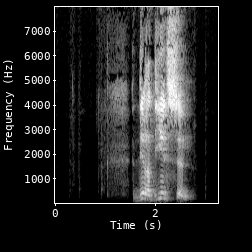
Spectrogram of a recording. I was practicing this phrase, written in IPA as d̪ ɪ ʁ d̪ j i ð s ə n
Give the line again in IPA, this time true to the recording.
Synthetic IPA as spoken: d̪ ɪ ʁ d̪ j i ð s ə n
